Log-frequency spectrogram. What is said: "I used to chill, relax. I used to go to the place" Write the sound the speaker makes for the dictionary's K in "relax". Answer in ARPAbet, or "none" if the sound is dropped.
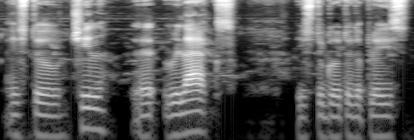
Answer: K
